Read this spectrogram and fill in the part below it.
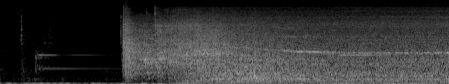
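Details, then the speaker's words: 2000 Ford Explorer that cranked but wouldn't start, after replacing the fuel tank pressure sensor (only 6 volts had been reaching it, so the relay circuit failed): a few faint clicks, then it fires at once into a smooth, steady idle. Normal start. "Aha! How about that? There you go. It's running."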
